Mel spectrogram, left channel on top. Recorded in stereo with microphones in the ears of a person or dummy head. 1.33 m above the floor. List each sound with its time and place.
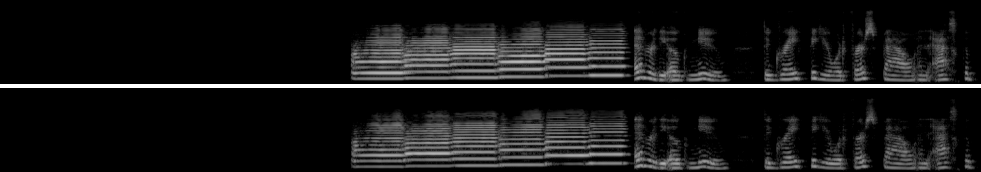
3.5 s a trumpet: 50° left (ahead or behind), 2.0 m
6.3 s a woman speaking: 70° left (ahead or behind), 1.3 m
